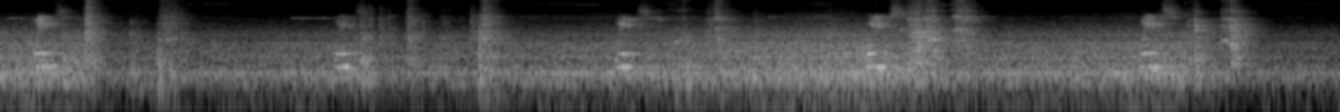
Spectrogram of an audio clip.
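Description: Metal crate doors rattle and clank as they are opened one after another.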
